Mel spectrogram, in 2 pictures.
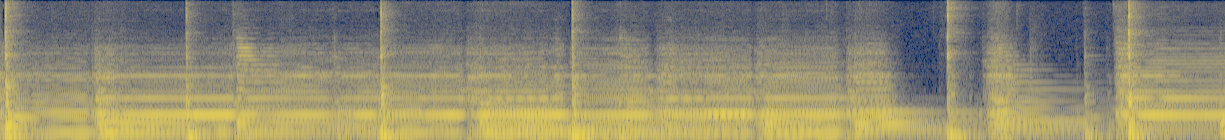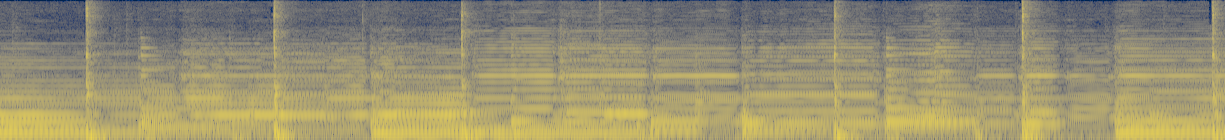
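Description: Instrumental break of a multitracked string arrangement with no voice: a bowed violin holds sustained notes over a low sustained bass line, while a plucked violin marks the beat with short notes.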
